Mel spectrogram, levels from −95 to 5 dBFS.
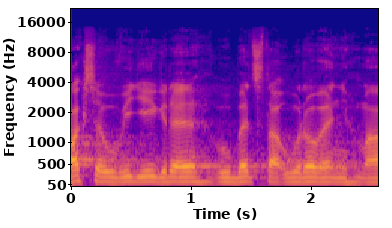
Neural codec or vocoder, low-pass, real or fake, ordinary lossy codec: none; 14.4 kHz; real; AAC, 96 kbps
